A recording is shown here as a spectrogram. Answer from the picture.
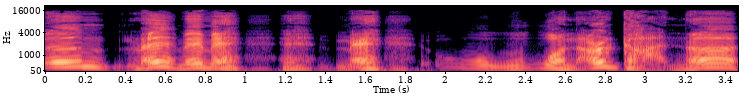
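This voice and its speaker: Speaking at a fairly slow pace, a man adopts a put-on character voice. The pitch is high. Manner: stammering, fearful.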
